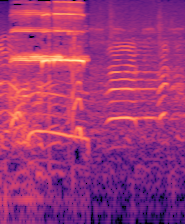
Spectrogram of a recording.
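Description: A referee's whistle blows one steady shrill note for about a second as a tackle ends the play, over shouting from the sideline. A short held shout follows.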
